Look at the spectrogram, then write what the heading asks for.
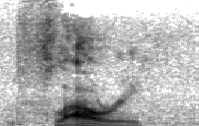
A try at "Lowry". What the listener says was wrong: Sounds like you're saying Flowery when you say the one guy's name. Yeah, it sounds like Flowery half the time.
